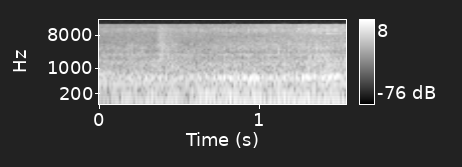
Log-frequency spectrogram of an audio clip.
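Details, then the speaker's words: Electric suction machine (aspirator) for removing secretions from the airway, switched on in a demonstration and running with a steady loud motor drone and low hum. "as you guys all know suction machine is a device that is used to suck out any uh substance that is stopped in uh airway"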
